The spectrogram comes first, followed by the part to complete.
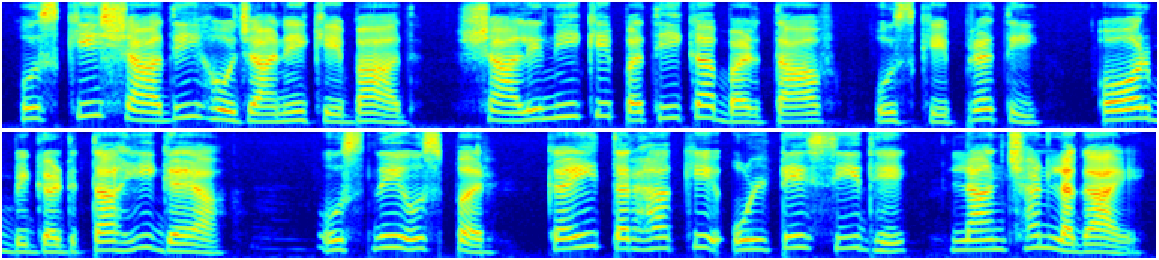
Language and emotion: Hindi, neutral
